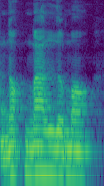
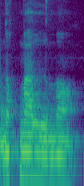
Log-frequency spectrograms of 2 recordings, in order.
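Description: First: The vowel before -ment is pronounced as a syllable. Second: The vowel before -ment is dropped entirely. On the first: The speaker calls it wrong. "Thay vì nói là" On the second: The speaker calls it right. "thì người ta phát âm là"

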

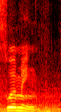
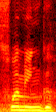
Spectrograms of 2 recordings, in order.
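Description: First: The final g sound is not pronounced. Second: The final g sound is clearly pronounced. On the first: The speaker calls it right. "The G is silent" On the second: The speaker calls it wrong. "it's not swimming"

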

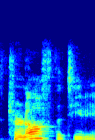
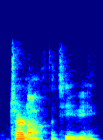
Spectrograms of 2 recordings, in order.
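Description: First: The word 'off' is said with stress. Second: The word 'off' is said without stress. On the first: The speaker calls it right. "the phrasal verb becomes its own important word" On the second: The speaker calls it wrong. "It's not"

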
